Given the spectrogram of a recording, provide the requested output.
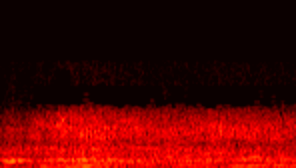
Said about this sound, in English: Hey, Costello, is there another car driving in? Hurry up. See what they want.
